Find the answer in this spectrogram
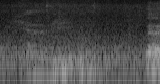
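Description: Quiet room with a faint, muffled voice murmuring in the background. A man's voice starts close to the microphone near the end.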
